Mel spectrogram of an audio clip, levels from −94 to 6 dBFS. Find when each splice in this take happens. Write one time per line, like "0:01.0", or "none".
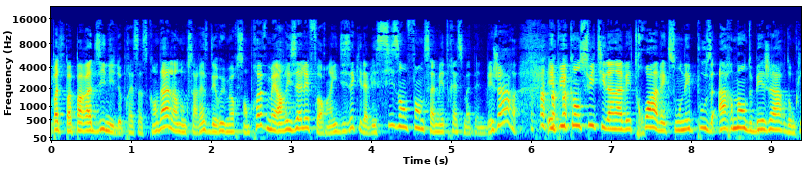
none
